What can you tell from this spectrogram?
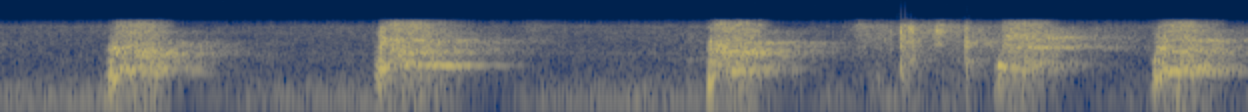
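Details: A Basset Hound puppy running and barking gives loud, full-throated barks spaced a second or two apart.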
